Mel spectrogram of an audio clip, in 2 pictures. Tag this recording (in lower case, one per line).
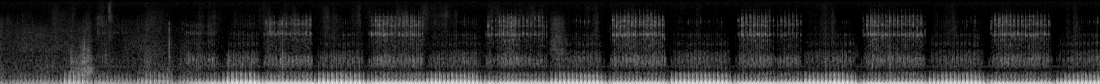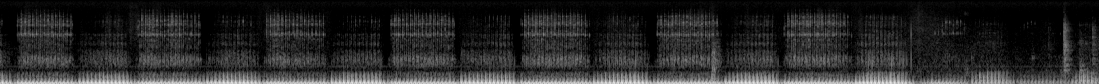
animal
cat
purr
domestic animals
